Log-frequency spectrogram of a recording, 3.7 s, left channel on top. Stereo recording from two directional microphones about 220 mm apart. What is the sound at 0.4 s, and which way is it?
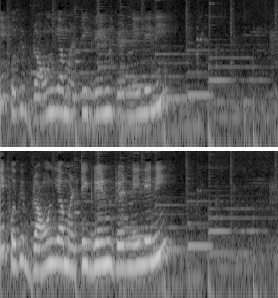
Speech, 35° right (ahead or behind).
